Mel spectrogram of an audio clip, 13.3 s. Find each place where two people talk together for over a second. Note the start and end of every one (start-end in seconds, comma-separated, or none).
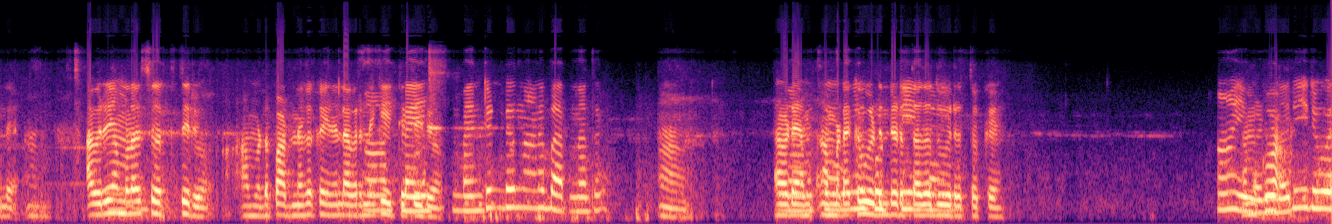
8.2-9.6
